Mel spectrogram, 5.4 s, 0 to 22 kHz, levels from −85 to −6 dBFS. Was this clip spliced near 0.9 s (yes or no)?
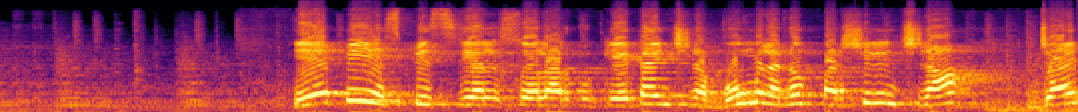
yes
